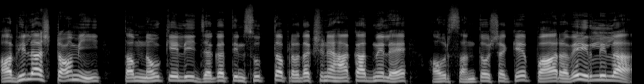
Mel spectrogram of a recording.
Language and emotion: Kannada, happy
